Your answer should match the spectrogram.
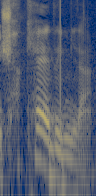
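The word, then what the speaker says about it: שָׁקֵד: 그런데 그 발음이 샤케드입니다. 그리고 선지자가 그 하나님께서 말씀을 지키겠다 하신 것을 지키겠다 그렇게 말씀하신 그 단어 지키다라고 하는 단어가 쇼케드입니다. 그러니까 발음이 비슷하잖아요.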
